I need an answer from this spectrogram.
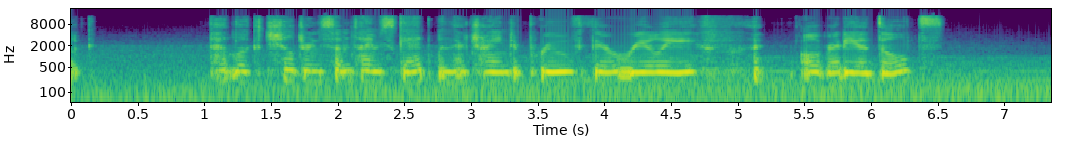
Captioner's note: laughs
